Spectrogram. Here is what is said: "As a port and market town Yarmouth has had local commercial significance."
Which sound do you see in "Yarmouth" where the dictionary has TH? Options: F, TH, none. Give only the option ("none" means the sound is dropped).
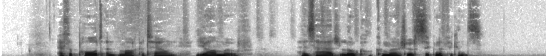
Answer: F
